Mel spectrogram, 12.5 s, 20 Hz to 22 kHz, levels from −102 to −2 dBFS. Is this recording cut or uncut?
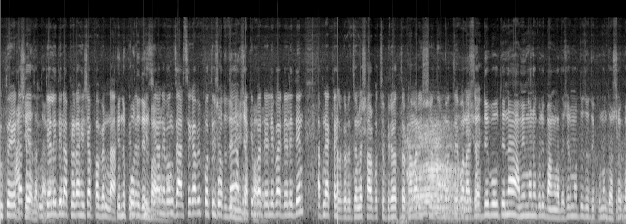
cut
